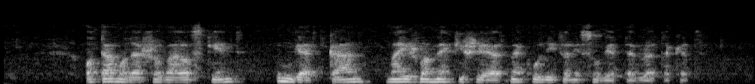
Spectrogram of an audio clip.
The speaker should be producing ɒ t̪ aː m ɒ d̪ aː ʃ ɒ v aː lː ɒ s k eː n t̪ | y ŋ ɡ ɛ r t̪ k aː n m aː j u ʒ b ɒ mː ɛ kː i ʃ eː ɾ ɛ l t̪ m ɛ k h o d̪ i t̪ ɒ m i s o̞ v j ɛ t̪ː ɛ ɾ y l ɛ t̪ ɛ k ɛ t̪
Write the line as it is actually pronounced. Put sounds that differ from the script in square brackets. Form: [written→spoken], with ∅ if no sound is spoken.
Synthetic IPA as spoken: ɒ t̪ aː m ɒ d̪ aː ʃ ɒ v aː [lː→l] ɒ s k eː n t̪ | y ŋ ɡ ɛ r t̪ k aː n m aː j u ʒ b ɒ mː ɛ kː i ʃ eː ɾ ɛ l t̪ m ɛ k h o d̪ [i→iː] t̪ ɒ [m→n] i s o̞ v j ɛ t̪ː ɛ ɾ y l ɛ t̪ ɛ k ɛ t̪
